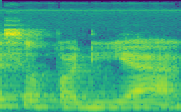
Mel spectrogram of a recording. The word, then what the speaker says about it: pseudopodia: hai eh Sewu kaki semu pseudopodia itu dibaca sopo dia kayak gitu contoh aja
